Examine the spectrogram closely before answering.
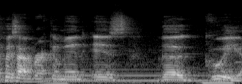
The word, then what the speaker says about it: Qui: Another place I'd recommend is the Gui, I believe is how it's pronounced. It looks like Kui because it's spelled Q-U-I.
